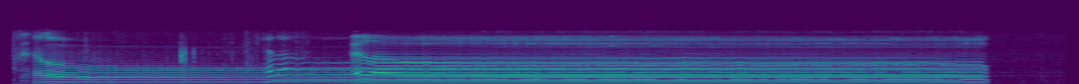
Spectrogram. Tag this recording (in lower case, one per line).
singing
human voice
